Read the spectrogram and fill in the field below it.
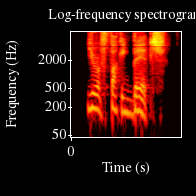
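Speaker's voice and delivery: demeaning tone. Showing how a degrading line sounds after being asked: degrading tone. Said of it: "what does that sound like?".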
